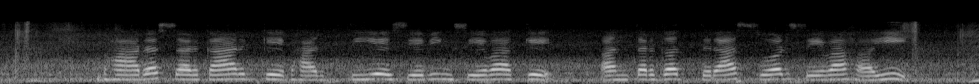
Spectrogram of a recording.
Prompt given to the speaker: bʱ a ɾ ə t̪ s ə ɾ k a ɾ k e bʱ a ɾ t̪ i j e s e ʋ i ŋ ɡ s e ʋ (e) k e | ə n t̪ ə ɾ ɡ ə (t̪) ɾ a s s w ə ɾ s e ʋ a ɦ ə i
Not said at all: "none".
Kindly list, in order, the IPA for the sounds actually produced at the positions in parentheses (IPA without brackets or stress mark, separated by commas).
a, t̪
